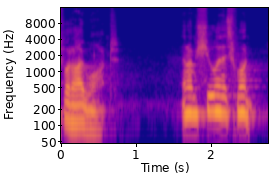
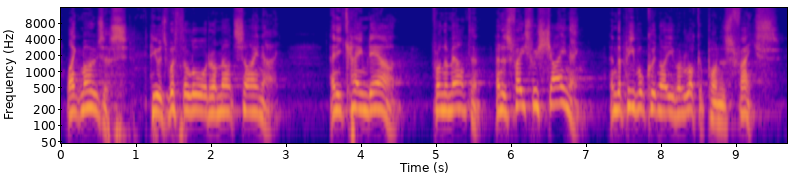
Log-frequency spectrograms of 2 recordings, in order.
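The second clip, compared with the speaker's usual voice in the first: climbing higher with mounting fervor; rising preaching; 7 semitones higher than usual. Acted. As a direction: build it up like a revival preacher. Preacher rises to the Moses story.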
